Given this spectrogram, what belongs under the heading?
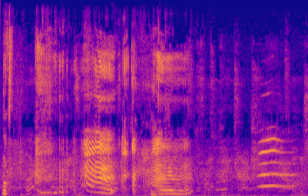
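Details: Infant with hiccups crying with whimpering, wavering cries in a small room, with short breaks between bouts; an ordinary infant cry.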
